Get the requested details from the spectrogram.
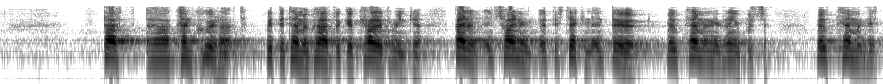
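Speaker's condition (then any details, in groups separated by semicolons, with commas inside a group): Deafness; deaf accent, offers to repeat if not understood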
